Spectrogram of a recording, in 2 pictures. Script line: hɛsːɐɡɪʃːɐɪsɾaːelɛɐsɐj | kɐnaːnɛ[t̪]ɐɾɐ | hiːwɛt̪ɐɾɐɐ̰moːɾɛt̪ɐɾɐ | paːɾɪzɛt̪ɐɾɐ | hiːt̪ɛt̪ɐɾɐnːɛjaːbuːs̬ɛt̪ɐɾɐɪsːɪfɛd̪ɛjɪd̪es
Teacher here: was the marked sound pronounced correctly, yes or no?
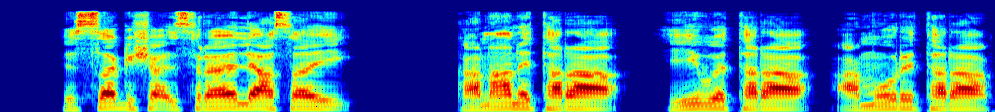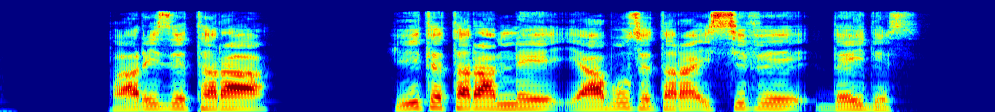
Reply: yes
